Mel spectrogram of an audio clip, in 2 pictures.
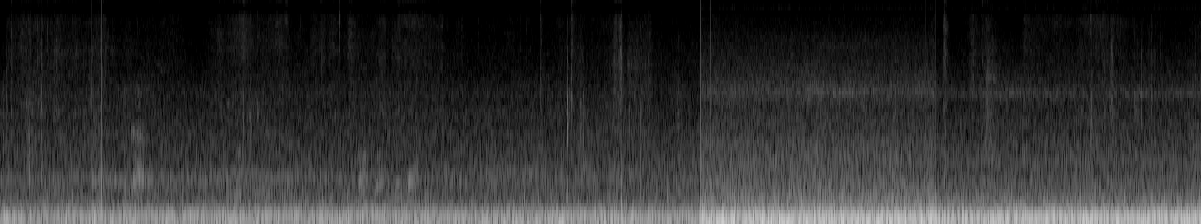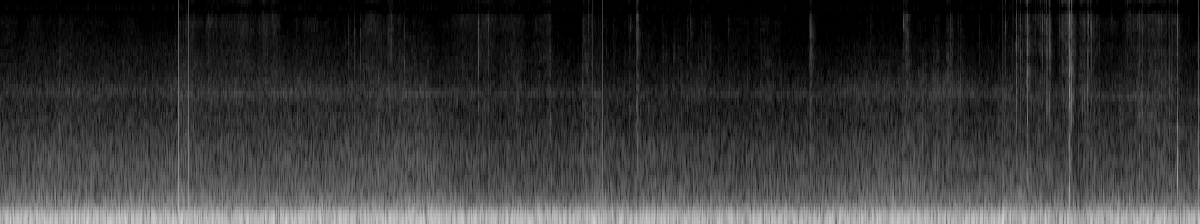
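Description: A paper wrapper rustles as hands handle a boxed meal.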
